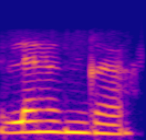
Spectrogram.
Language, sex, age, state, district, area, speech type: Bengali, female, 45-60, West Bengal, South 24 Parganas, rural, conversation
